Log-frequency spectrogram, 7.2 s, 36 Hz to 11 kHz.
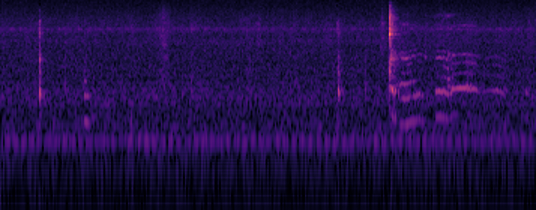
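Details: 7-week-old infant: quiet, sharp hiccups at irregular intervals, then brief whimpering cries over a steady background hum; infant hiccups with fussing.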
